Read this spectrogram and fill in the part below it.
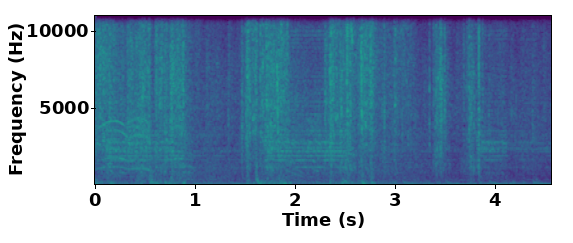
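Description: Shotgun fire in the video game Cyberpunk 2077, dense repeated blasts and booming impacts over a busy combat soundscape, loud and continuous throughout.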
